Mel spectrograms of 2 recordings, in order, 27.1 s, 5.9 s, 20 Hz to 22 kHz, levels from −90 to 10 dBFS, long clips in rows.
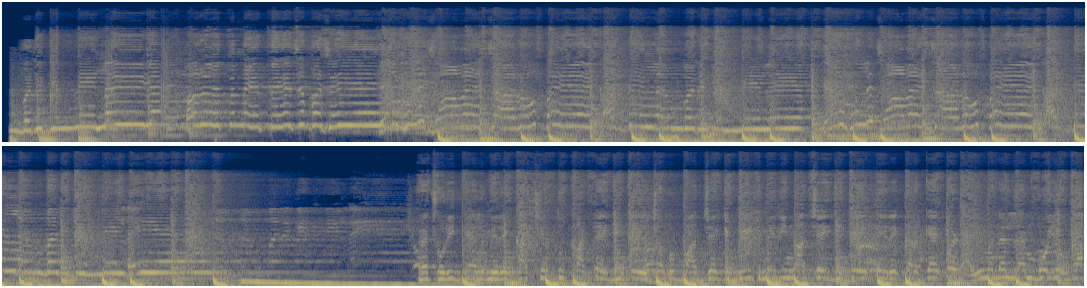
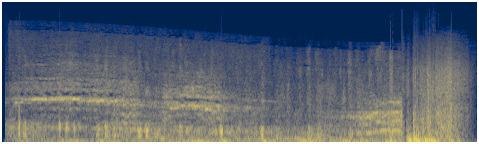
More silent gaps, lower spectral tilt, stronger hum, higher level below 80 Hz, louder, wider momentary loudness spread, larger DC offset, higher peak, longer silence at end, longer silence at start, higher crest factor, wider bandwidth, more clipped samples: neither; second, -4.5 dB/octave vs -7 dB/octave; neither; second, -24 dBFS vs -16 dBFS; second, -20 LUFS vs -15 LUFS; second, 4 LU vs 11 LU; neither; second, -6 dBFS vs 0 dBFS; about the same, 0 s vs 0.1 s; about the same, 0.1 s vs 0.05 s; about the same, 12 dB vs 12 dB; first, 19 kHz vs 8.8 kHz; second, under 0.1% vs 1%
